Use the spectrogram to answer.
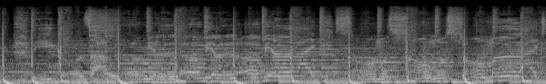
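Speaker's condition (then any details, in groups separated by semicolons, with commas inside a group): No condition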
